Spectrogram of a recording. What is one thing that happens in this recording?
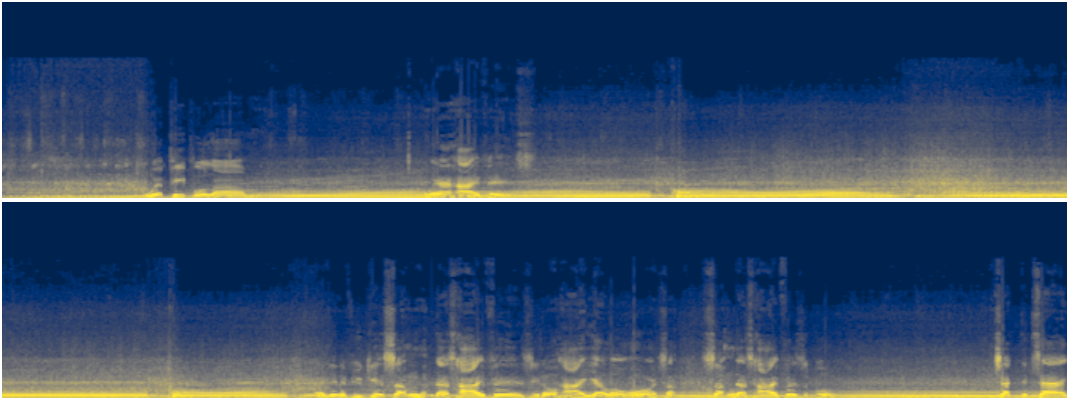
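A motorcycle engine roars as it accelerates through the gears.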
